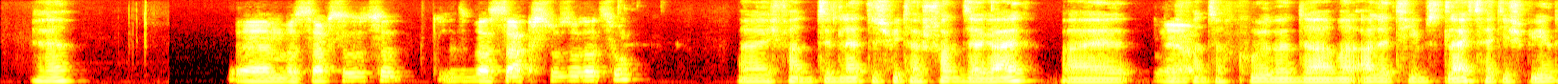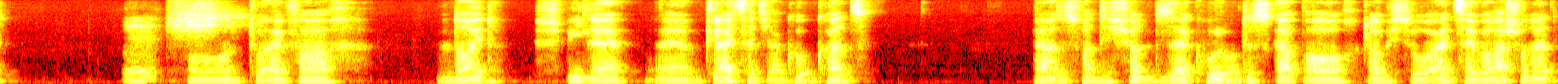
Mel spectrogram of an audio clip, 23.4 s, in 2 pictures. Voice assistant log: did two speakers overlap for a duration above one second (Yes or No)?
No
